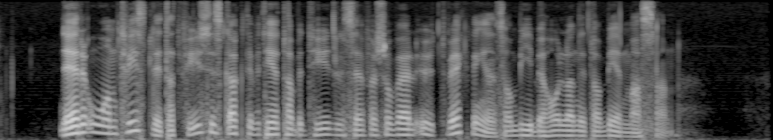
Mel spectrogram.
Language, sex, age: Swedish, male, 47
